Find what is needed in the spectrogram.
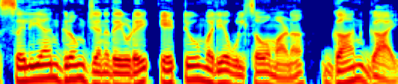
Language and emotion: Malayalam, neutral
